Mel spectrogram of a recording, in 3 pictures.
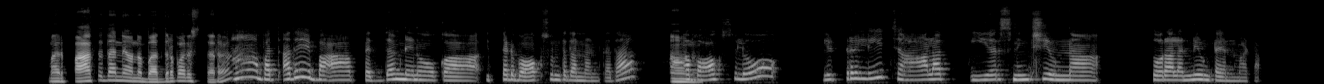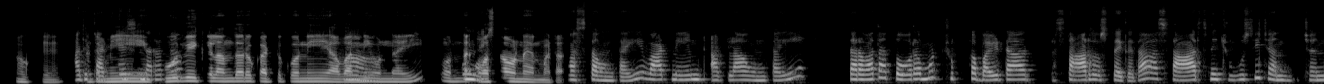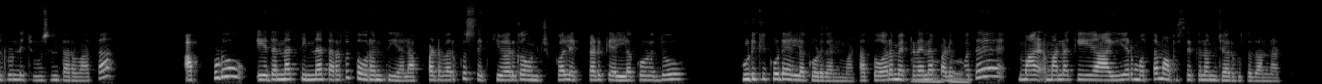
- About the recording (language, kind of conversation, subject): Telugu, podcast, మీ కుటుంబ సంప్రదాయాల్లో మీకు అత్యంత ఇష్టమైన సంప్రదాయం ఏది?
- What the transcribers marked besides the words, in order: in English: "బాక్స్"; in English: "బాక్స్‌లో లిటరల్లీ"; in English: "ఇయర్స్"; in English: "స్టార్స్"; in English: "స్టార్స్‌ని"; tapping; in English: "సెక్యూర్‌గా"; in English: "ఇయర్"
